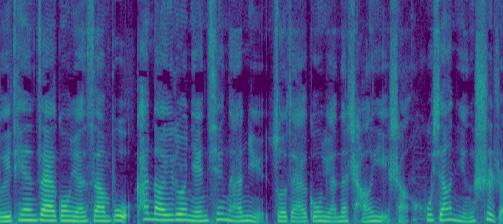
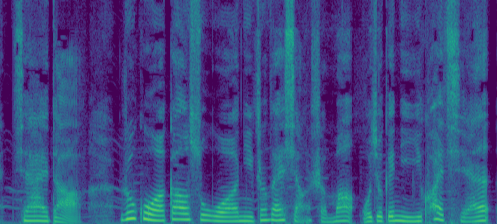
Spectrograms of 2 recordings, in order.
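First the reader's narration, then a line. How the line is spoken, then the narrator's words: Whispering girl. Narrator (Chinese): 姑娘对她男友低声说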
